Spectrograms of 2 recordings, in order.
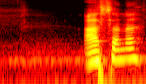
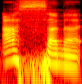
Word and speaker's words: ásana: No sânscrito, não existe o som, o S não tem som de Z. Então, mesmo que tenha só um S no termo, você vai... Opa, errei tudo. Grava, volta, edita, Ferzinha, corta. Boa, vamos lá. Asana, técnica corporal, e pronuncia-se asana e não asana.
